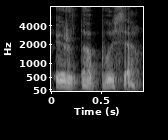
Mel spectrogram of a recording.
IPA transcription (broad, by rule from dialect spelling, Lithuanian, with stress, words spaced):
ɪr tɐ ˈpʊsʲɛ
